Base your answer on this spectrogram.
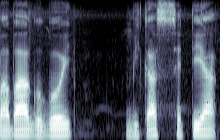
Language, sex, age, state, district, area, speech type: Assamese, male, 18-30, Assam, Dibrugarh, rural, spontaneous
